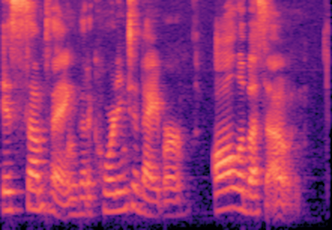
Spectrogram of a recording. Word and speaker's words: Weber: term life chances remember his name is w/e BER but we pronounce it Weber so Max Weber studied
